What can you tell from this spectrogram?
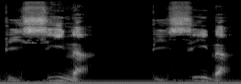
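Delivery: "Piscina" with CI stressed; stress on next-to-last syllable. Shown as a demonstration. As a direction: model "piscina" twice, leaning on CI. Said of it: "stress the underlined syllable".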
